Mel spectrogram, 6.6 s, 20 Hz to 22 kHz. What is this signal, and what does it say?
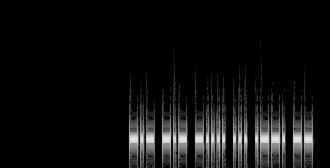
Morse code, heard as a keyed tone, about 23 wpm, 700 Hz. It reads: KK6SPM
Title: USA Call Signs - 6 Characters - Repeated 2x - 22wpm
